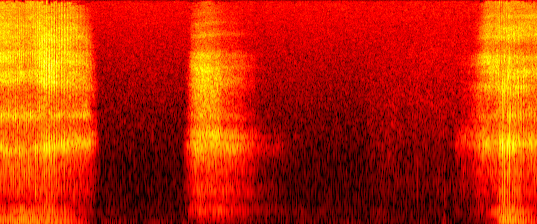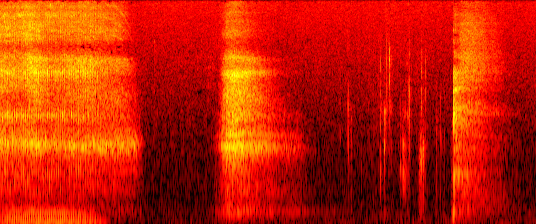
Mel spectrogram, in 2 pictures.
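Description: Loud, rough snoring breaths, about five in eleven seconds with uneven spacing and quiet pauses between them: ordinary snoring during sleep.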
